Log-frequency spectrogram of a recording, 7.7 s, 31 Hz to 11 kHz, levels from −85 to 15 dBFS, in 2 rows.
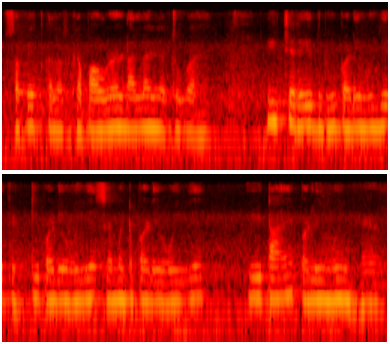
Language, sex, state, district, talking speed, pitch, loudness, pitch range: Hindi, male, Chhattisgarh, Raigarh, 200 wpm, 135 Hz, -37 LUFS, 125-145 Hz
